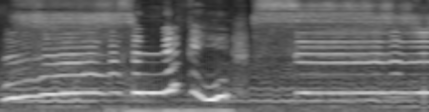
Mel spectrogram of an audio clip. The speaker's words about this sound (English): The bees!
